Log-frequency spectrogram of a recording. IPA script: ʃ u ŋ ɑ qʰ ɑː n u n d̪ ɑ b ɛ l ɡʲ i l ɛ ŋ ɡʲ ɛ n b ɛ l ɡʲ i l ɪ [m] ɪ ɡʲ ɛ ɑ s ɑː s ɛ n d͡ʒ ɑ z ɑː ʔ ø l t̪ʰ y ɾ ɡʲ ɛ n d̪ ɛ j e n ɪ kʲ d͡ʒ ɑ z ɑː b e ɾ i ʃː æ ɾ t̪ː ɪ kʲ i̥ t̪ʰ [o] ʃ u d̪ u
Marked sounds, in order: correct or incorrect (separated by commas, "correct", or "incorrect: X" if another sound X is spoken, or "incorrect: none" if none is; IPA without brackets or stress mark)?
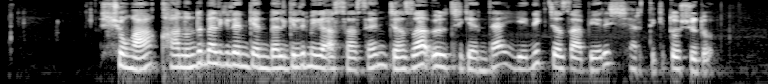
correct, correct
